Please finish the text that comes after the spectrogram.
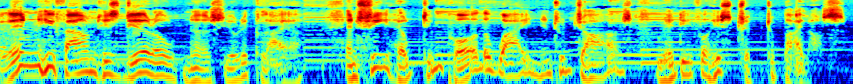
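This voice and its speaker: A man narrates a radio drama as a theatrical storyteller. He takes his time, with highly varied pitch, over a clear music bed. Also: sing-song, slow pace.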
